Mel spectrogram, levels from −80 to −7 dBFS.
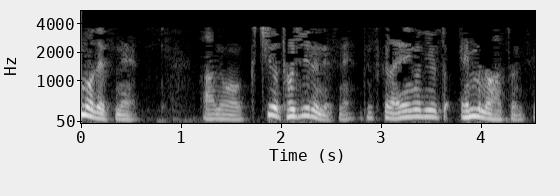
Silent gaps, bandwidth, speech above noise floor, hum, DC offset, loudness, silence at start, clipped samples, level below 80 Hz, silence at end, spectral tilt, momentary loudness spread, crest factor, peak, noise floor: none; 3.9 kHz; 28 dB; none; under 0.1%; -27 LUFS; 0 s; under 0.1%; -56 dBFS; 0.1 s; -12 dB/octave; 12 LU; 16 dB; -10 dBFS; -53 dBFS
